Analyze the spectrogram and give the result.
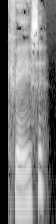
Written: kvas

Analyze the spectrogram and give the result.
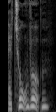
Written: atomvåben

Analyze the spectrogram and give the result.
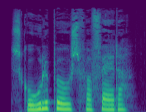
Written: skolebogsforfatter

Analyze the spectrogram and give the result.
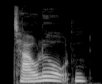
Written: tavleorden

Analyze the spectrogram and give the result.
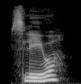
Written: slæber

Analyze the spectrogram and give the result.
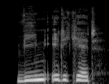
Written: vinetiket

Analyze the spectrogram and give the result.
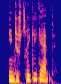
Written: industrigigant

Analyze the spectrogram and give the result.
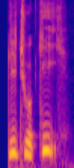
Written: liturgi

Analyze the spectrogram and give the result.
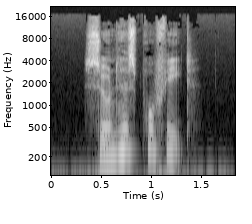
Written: sundhedsprofet

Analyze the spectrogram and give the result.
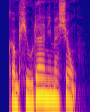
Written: computeranimation

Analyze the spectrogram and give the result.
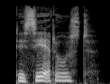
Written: dessertost

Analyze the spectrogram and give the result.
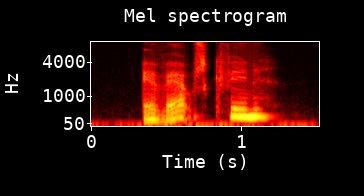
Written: erhvervskvinde

